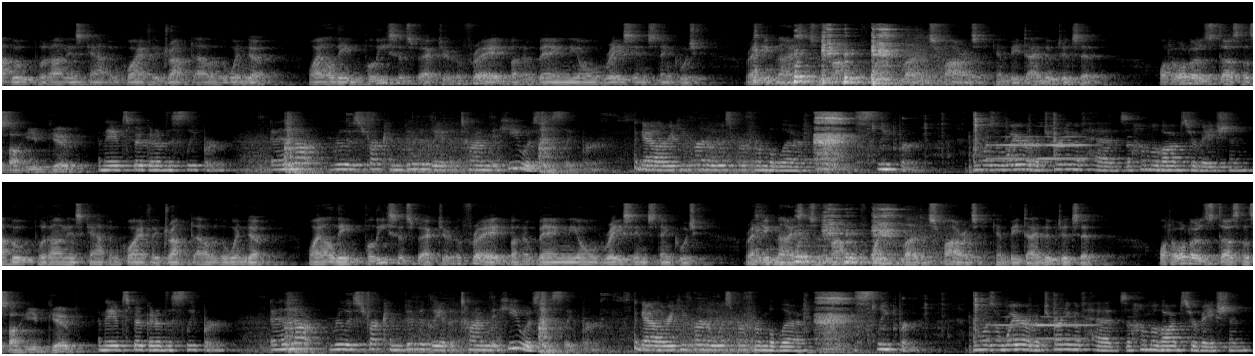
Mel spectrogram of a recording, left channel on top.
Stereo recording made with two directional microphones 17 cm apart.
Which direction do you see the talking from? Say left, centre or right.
right.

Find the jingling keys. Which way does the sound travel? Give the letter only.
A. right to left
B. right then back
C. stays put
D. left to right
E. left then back
B.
